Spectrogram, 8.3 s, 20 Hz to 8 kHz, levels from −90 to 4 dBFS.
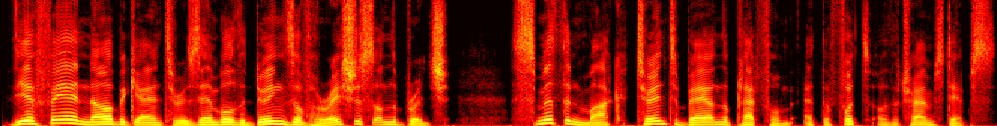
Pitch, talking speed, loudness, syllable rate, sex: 140 Hz, 215 wpm, -19 LUFS, 5.2 syllables/s, male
